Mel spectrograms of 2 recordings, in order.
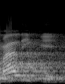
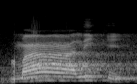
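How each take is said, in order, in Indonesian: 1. Vokal pertama dibaca pendek. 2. Vokal pertama dibaca panjang. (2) "ditambahin alif"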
